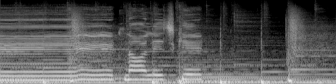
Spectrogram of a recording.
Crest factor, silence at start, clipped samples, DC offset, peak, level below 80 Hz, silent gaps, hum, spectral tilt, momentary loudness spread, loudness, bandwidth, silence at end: 12 dB; 0 s; under 0.1%; under 0.1%; 0 dBFS; -24 dBFS; none; none; -5 dB/octave; 5 LU; -14 LUFS; 19.5 kHz; 0 s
